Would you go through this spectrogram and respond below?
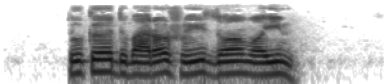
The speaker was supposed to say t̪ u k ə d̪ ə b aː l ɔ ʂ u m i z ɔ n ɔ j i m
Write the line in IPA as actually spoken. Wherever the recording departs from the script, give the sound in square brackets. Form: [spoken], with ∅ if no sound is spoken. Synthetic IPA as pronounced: t̪ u k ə d̪ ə b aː [ɾ] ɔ ʂ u [∅] i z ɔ [m] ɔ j i m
